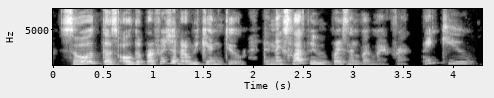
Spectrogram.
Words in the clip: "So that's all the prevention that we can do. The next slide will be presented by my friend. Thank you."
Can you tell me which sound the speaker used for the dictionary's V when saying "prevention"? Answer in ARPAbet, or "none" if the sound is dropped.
F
